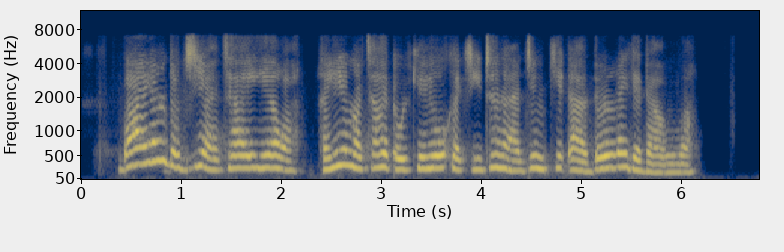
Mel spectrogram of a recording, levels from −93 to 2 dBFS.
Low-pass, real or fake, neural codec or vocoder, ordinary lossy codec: 7.2 kHz; fake; codec, 16 kHz, 1 kbps, FreqCodec, smaller model; none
